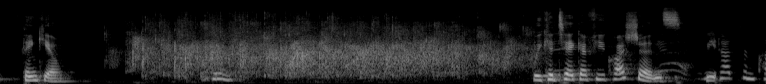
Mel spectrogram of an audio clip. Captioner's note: applause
